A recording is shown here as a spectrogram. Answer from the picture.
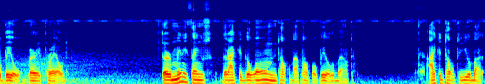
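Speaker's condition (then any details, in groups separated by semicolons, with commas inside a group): Cerebral palsy; uses wheelchair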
